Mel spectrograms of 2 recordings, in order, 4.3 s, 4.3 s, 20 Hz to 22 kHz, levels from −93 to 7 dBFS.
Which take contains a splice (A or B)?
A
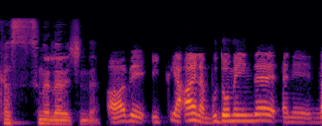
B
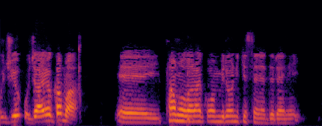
A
